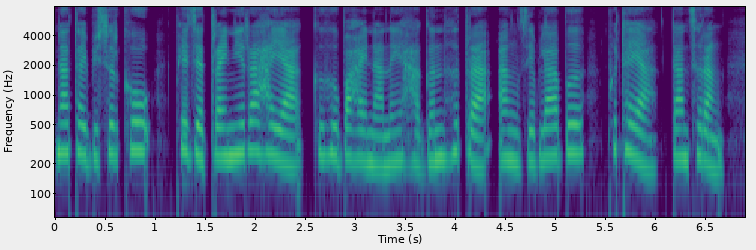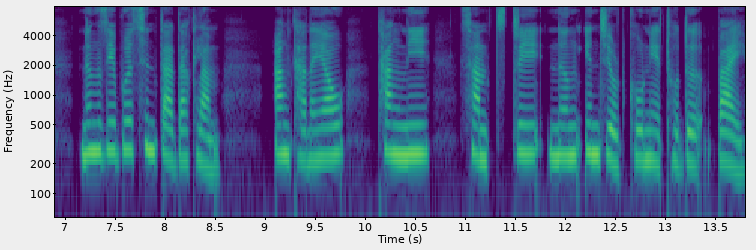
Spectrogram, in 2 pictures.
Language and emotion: Bodo, neutral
